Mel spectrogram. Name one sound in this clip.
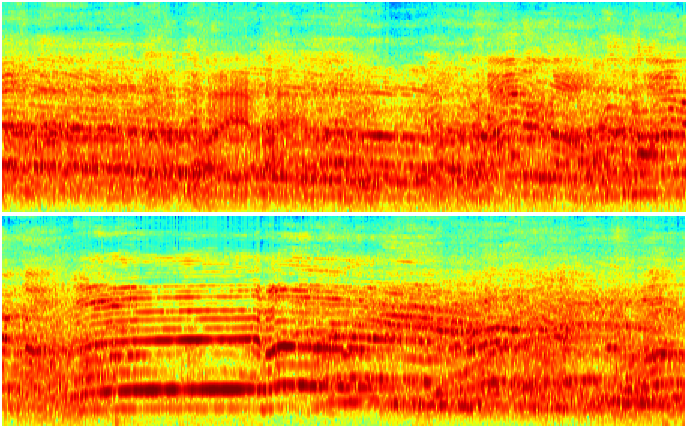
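A man recites in a loud, melodic chanting voice through a microphone and loudspeakers.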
